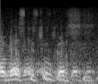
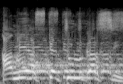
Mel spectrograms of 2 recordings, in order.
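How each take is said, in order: First: Said in the usual way. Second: High, loud, announcing; loud announcement. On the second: Acted. Preacher to the crowd, loud high announcement. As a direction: call it out high to the hall. Announces haircut, then repeats.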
